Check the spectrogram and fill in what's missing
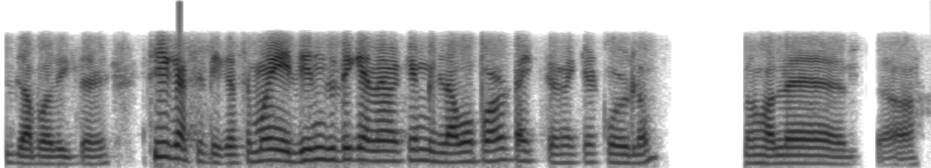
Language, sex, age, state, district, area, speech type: Assamese, male, 18-30, Assam, Kamrup Metropolitan, urban, conversation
